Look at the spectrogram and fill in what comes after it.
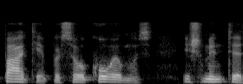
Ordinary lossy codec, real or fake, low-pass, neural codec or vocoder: MP3, 64 kbps; fake; 7.2 kHz; codec, 16 kHz, 1.1 kbps, Voila-Tokenizer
